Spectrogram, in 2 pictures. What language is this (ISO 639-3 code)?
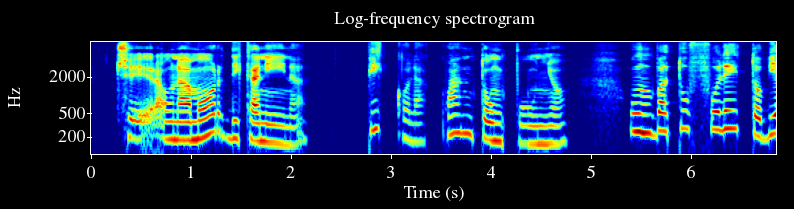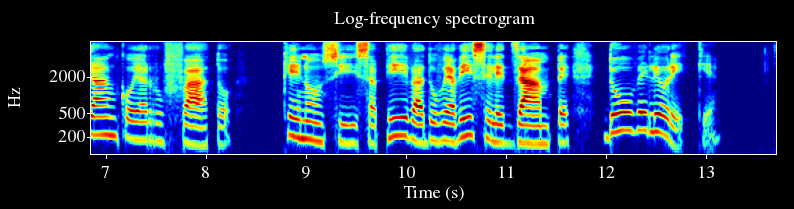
ita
